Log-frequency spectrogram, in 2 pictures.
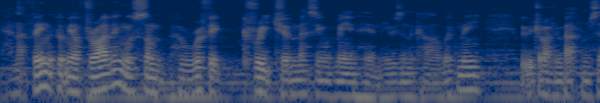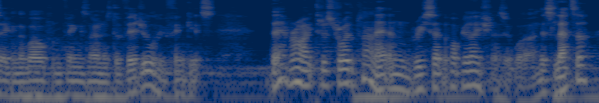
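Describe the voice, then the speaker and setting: Actor as low-voiced, fast-talking earnest man. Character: earnest, anxious man who travels space and time. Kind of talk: audio drama acting.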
